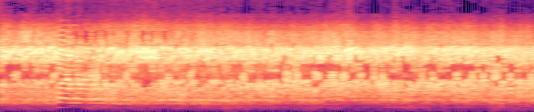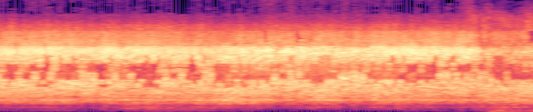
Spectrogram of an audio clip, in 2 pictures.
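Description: Passenger coaches of a diesel-hauled express train passing close by at high speed: a steady rush of wheels on rails with a rapid ticking clatter. A deeper rumble joins near the end.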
